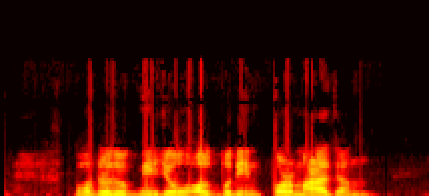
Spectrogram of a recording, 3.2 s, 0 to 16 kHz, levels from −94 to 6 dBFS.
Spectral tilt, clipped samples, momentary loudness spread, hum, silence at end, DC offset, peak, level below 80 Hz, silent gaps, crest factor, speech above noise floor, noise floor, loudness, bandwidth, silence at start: -7 dB/octave; under 0.1%; 11 LU; none; 0.45 s; under 0.1%; -6 dBFS; -58 dBFS; none; 20 dB; 35 dB; -60 dBFS; -25 LUFS; 11.5 kHz; 0.55 s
